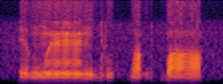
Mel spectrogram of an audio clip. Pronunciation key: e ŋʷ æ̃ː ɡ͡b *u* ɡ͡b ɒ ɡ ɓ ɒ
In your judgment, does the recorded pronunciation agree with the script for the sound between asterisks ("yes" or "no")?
yes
